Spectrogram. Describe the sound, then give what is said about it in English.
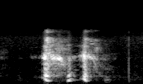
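A man gives two harsh, throaty coughs in quick succession, loud and alone, followed by a faint click. “Forgive me on this cough here. Something is wanting out.”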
